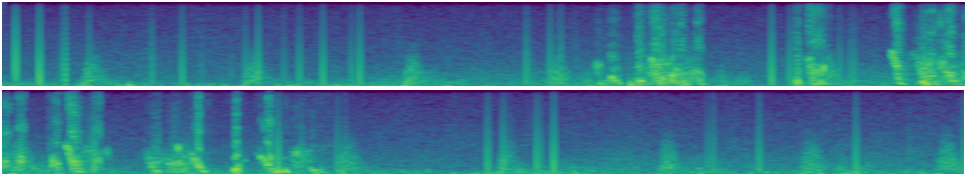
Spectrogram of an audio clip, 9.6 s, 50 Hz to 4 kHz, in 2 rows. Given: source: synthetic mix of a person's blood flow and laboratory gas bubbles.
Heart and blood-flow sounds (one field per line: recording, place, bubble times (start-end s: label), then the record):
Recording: Doppler ultrasound of blood flow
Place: subclavian vein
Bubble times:
2.95-3.09 s: bubbles
3.13-3.53 s: bubbles
3.94-4.17 s: bubbles
4.42-5.00 s: bubbles
5.03-5.36 s: bubbles
5.52-5.85 s: bubbles
5.92-6.03 s: bubbles
6.07-6.46 s: bubbles
From the record:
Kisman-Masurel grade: 223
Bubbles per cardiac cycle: several, 3 to 8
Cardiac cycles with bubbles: 10 to 50%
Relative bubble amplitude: loud (0.450 to 0.775)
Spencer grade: 2 (many but less than half of the cardiac periods contain bubble signals, singularly or in groups)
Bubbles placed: anywhere in the cardiac cycle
